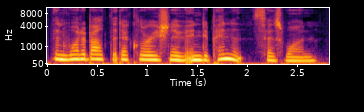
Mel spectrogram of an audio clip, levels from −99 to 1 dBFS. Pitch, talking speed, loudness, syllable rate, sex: 205 Hz, 190 wpm, -14 LUFS, 7.0 syllables/s, female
